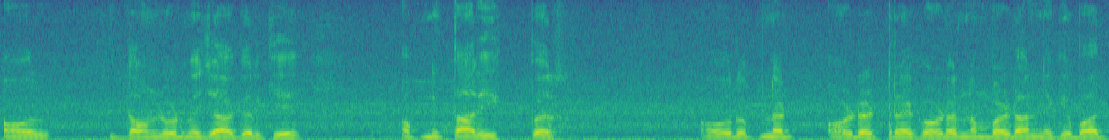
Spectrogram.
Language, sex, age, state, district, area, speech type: Urdu, male, 30-45, Maharashtra, Nashik, urban, spontaneous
